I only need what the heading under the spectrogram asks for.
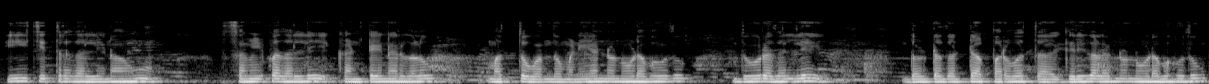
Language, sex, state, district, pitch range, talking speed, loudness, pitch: Kannada, male, Karnataka, Bijapur, 125-135 Hz, 70 wpm, -14 LUFS, 130 Hz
